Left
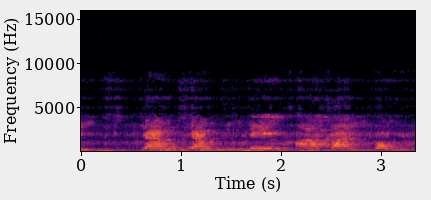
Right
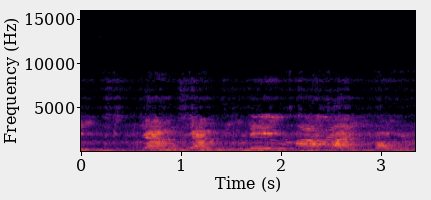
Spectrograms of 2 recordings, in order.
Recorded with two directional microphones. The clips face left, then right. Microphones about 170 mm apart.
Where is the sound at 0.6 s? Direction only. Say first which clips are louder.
Left 5 dB; 45° left (ahead or behind).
